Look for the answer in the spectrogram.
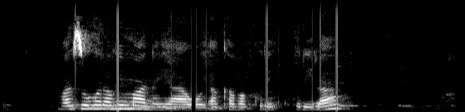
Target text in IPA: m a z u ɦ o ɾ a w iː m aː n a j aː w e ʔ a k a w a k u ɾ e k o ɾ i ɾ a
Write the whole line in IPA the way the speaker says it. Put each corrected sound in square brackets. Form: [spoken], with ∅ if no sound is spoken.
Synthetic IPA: m a z u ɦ o ɾ a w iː m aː n a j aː w e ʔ a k a [β] a k u ɾ e k [u] ɾ i ɾ a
